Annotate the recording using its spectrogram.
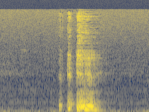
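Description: A man clearing his throat once, a short voiced 'ahem' about a second in, heard against quiet room tone.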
